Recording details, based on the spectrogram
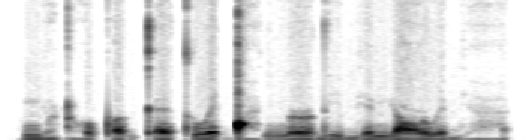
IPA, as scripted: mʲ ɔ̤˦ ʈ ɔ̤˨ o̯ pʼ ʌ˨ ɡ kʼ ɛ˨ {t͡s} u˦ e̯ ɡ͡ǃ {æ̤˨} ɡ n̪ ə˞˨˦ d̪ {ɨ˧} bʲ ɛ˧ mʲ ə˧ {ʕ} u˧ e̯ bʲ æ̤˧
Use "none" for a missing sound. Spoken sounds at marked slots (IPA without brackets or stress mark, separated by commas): tʼ, æ̤˨, i˧, ʕ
